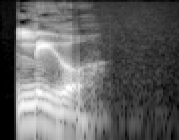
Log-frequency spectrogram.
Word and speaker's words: Λίγο: Did you hear the soft G sound in the middle of that? Listen and repeat again, trying to make your pronunciation sound exactly like the speaker's. – Λίγο. Λίγο. – It's somewhat like a cross between the G in the word go and the Y in yes.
